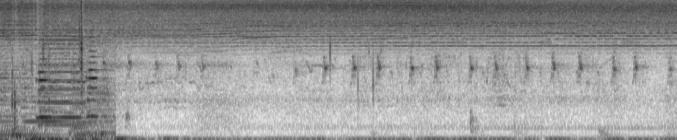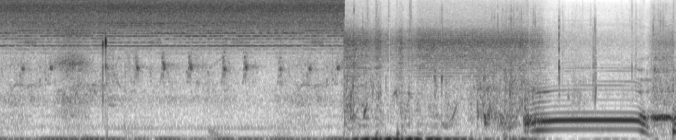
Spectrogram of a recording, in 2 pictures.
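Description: Outdoor ambience with faint, evenly spaced ticking while a rat-shaped topwater lure is retrieved. About ten seconds in, a bass strikes the lure with a loud splash. A short, loud pitched sound with a bend in pitch at each end follows.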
